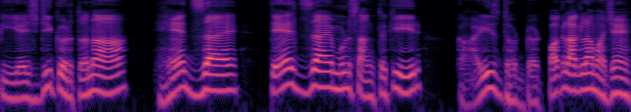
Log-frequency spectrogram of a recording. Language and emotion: Goan Konkani, fearful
